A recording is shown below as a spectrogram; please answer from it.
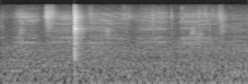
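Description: Burpee on a concrete driveway: one sharp slap about three-quarters of a second in as the athlete's body strikes the concrete pushing up from the floor.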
